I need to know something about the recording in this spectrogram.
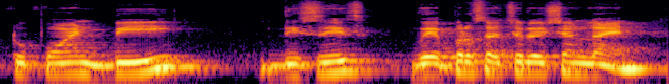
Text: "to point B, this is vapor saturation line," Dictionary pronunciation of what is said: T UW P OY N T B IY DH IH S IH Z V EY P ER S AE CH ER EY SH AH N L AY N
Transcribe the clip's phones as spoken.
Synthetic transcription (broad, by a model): T UW P OY N T B IY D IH S IH Z V EY P ER S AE CH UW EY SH AH N L AY N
